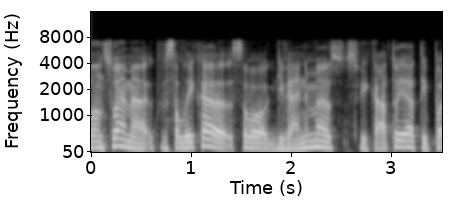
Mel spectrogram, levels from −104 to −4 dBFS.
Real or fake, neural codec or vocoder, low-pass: real; none; 7.2 kHz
